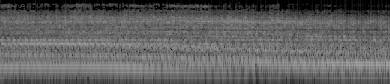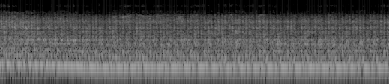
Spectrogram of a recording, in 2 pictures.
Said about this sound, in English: Oh, who's Big Brute? That big double caterpillar tractor is Big Brute. That is a monster piece of machinery.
